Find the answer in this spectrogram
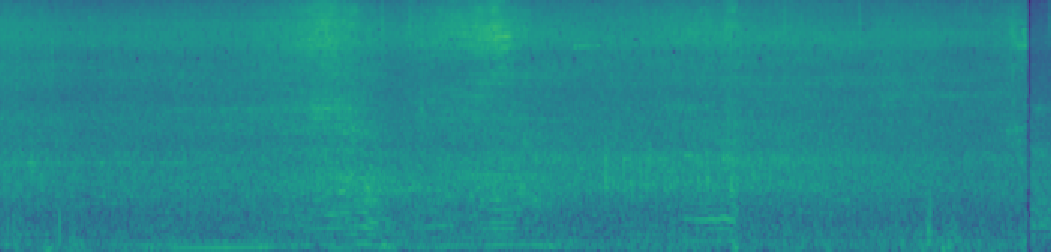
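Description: City street traffic: a steady low hum of passing cars, swelling louder for a few seconds as a vehicle goes by a couple of seconds in.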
